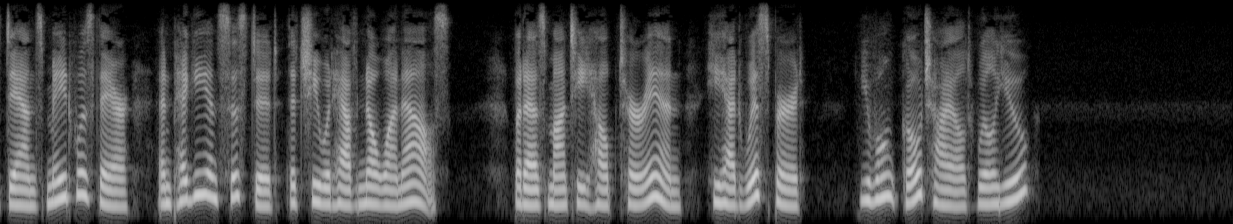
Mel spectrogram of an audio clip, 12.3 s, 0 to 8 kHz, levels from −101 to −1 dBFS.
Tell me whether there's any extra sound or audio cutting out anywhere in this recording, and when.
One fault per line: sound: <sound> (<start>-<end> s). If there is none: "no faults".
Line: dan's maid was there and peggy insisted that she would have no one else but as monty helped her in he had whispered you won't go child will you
no faults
